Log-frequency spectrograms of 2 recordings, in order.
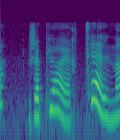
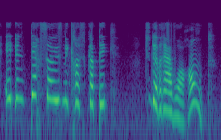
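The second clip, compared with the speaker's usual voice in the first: indignant scolding; 7 semitones higher than usual. Acted. Girl scolds her father.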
